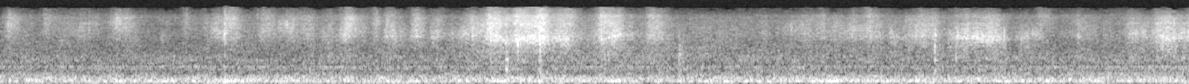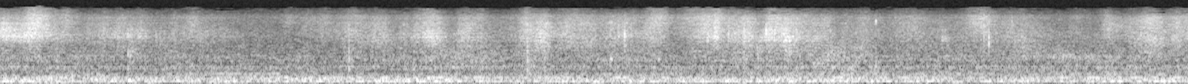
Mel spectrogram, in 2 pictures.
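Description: A plastic gown rustles as its sleeves are pulled and smoothed.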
